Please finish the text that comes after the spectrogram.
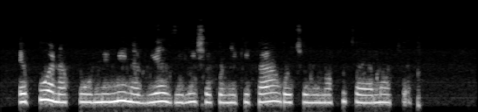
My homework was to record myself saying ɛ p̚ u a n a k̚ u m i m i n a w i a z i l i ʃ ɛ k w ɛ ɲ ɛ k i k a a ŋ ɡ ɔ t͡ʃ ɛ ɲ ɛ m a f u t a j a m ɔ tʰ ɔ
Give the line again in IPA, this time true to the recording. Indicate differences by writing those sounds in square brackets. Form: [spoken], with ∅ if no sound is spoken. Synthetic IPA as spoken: ɛ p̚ u a n a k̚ u m i m i n a [v] i a z i l i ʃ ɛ k w ɛ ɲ ɛ k i k a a ŋ ɡ ɔ t͡ʃ ɛ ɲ ɛ m a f u t a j a m ɔ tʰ ɔ

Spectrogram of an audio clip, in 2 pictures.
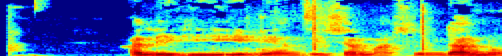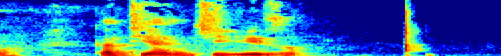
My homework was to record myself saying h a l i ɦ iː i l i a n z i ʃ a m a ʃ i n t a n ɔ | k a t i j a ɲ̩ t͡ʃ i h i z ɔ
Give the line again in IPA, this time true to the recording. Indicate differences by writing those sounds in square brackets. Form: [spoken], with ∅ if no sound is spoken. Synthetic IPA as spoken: h a l i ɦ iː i l i a n z i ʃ a m a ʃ i n [d] a n ɔ | k a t i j a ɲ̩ t͡ʃ i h i z ɔ

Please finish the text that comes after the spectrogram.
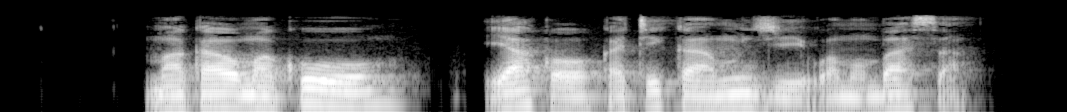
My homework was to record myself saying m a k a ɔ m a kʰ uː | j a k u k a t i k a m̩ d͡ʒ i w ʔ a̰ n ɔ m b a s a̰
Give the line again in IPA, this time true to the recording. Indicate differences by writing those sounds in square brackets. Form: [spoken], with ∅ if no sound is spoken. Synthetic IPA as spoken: m a k a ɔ m a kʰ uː | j a k [ɔ] k a t i k a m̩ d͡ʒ i w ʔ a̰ [m] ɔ m b a s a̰

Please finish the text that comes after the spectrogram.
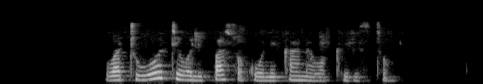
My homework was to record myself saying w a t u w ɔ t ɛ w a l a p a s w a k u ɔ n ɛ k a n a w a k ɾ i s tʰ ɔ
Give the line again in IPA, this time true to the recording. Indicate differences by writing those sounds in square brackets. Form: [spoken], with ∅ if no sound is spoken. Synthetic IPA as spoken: w a t u w ɔ t ɛ w a l [i] p a s w a k u ɔ n ɛ k a n a w a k ɾ i s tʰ ɔ

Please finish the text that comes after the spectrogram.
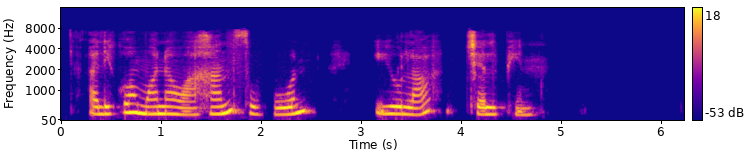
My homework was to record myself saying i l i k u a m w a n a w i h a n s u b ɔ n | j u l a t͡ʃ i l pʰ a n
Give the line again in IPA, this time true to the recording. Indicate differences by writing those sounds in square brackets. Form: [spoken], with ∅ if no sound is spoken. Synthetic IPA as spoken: [a] l i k u a m w a n a w [a] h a n s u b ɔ n | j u l a t͡ʃ [ɛ] l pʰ [i] n

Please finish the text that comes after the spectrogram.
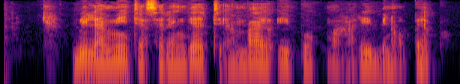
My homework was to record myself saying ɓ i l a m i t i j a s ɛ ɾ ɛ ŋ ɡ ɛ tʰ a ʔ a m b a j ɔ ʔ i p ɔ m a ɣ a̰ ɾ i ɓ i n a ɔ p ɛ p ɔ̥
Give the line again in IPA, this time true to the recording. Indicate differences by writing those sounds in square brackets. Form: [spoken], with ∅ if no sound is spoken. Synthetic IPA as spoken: ɓ i l a m i t i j a s ɛ ɾ ɛ ŋ ɡ ɛ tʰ [i] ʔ a m b a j ɔ ʔ i p ɔ m a ɣ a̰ ɾ i ɓ i n a [u] p ɛ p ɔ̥

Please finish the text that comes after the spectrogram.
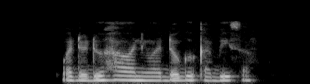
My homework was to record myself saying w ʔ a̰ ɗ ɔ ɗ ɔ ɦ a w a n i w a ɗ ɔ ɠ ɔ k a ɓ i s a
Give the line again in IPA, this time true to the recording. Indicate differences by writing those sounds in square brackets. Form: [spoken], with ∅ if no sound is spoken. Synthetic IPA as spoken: w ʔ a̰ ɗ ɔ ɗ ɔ ɦ a w a n i w a ɗ ɔ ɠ ɔ k a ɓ i s a

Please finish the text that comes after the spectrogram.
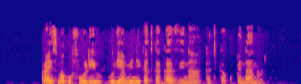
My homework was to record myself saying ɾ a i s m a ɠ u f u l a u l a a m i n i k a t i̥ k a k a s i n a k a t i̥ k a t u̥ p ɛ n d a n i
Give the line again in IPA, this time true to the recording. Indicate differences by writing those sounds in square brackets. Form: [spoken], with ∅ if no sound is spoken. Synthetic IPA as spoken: ɾ a i s m a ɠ u f u l [i] u l [i] a m i n i k a t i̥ k a k a [z] i n a k a t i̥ k a [k] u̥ p ɛ n d a n [a]

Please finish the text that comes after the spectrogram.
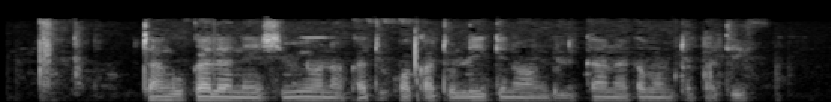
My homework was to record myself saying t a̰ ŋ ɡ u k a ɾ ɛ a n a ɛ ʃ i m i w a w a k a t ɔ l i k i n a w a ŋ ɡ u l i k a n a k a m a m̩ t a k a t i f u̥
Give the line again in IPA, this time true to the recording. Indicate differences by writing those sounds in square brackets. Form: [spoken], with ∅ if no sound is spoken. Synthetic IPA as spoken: t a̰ ŋ ɡ u k a [l] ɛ a n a ɛ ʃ i m i w a w a k a t ɔ l i k i n a w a ŋ ɡ u l i k a n a k a m a m̩ t a k a t i f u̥

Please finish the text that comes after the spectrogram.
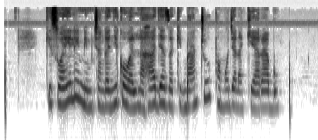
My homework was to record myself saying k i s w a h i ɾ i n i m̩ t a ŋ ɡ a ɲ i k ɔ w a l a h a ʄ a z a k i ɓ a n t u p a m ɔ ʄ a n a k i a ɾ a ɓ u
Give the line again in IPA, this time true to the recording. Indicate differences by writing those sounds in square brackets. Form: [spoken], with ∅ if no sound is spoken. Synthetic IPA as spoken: k i s w a h i [l] i n i m̩ [t͡ʃ] a ŋ ɡ a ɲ i k ɔ w a l a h a ʄ a z a k i ɓ a n t u p a m ɔ ʄ a n a k i a ɾ a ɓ u

